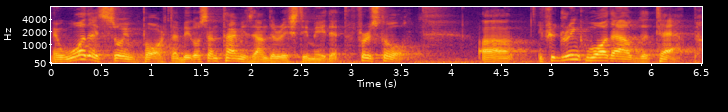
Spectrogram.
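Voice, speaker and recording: The speaker has an Italian accent, and audible echo fills the room. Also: man. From Italy (Rome). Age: 50s. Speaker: self-defense instructor. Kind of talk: video blog monologue. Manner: casual, hesitant with fillers.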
